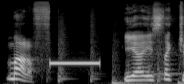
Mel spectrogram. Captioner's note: beep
